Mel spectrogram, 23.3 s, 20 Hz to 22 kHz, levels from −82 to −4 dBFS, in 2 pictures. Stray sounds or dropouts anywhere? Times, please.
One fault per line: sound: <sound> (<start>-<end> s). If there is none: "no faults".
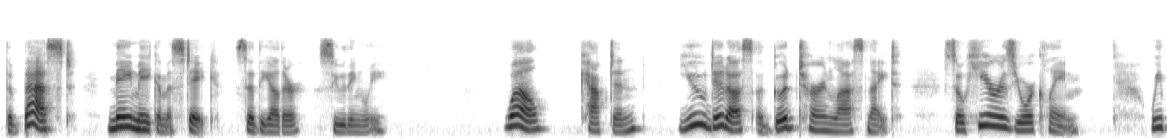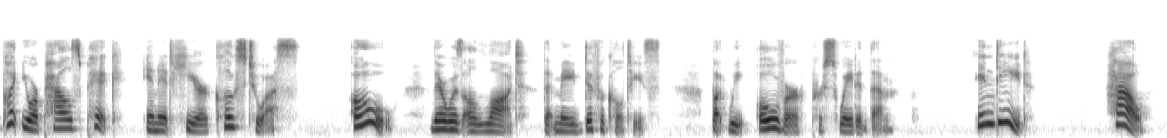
no faults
